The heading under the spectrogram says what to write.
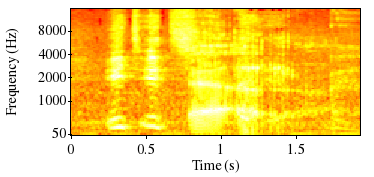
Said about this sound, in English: Yes, it's that. It's a burp.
